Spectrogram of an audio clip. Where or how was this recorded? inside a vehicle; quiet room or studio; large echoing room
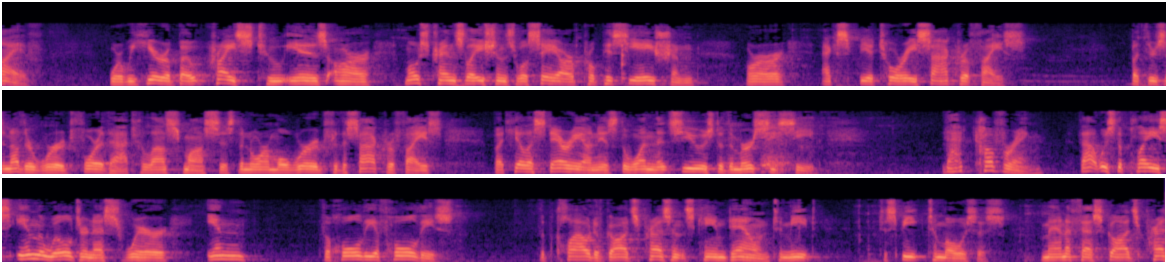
large echoing room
